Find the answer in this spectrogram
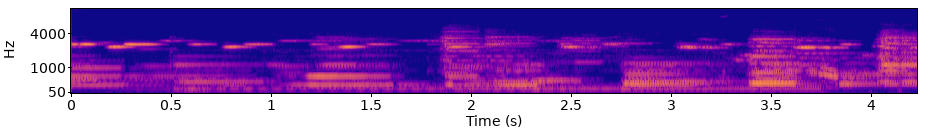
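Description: Acoustic guitar playing a slow run of notes over a held low note, heard through a video call's audio.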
